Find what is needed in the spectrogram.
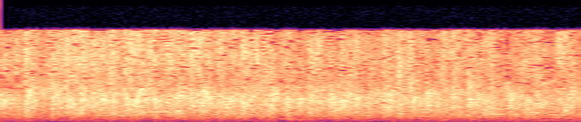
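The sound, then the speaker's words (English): Audience applause at a live comedy performance: dense, even clapping from many hands, held steady from start to finish with no talk over it. “My mom and dad are in the audience tonight. Everybody give them a hand.”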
